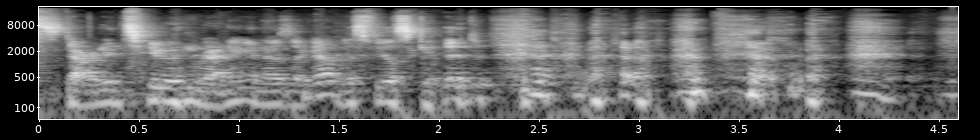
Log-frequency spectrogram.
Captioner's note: laughing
